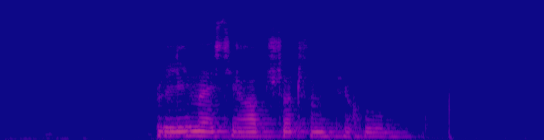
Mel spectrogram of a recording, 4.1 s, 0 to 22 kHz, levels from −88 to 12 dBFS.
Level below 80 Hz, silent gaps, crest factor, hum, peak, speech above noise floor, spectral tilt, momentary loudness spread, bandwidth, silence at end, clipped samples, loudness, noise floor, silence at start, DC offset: -86 dBFS; none; 20 dB; none; -36 dBFS; 36 dB; -5.5 dB/octave; 15 LU; 13 kHz; 0.7 s; under 0.1%; -53 LUFS; -89 dBFS; 1.15 s; under 0.1%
